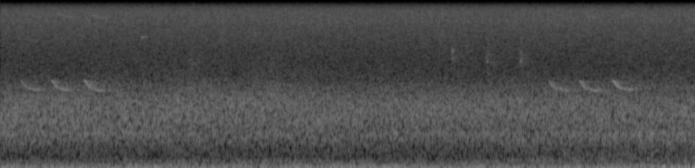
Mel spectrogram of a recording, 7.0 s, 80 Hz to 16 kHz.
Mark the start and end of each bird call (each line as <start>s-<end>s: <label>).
0.0s-1.2s: Tufted Titmouse (Baeolophus bicolor)
5.3s-6.5s: Tufted Titmouse (Baeolophus bicolor)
